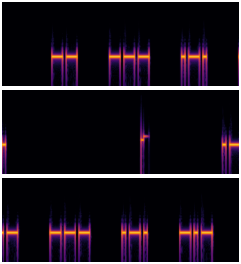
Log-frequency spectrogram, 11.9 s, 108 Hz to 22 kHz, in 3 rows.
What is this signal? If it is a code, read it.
Morse code, heard as a keyed tone, about 20 wpm, spaced as for 11 wpm, 700 Hz. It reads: MORE WORK
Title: 3x Character Spacing - Top 200 Words - 20wpm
